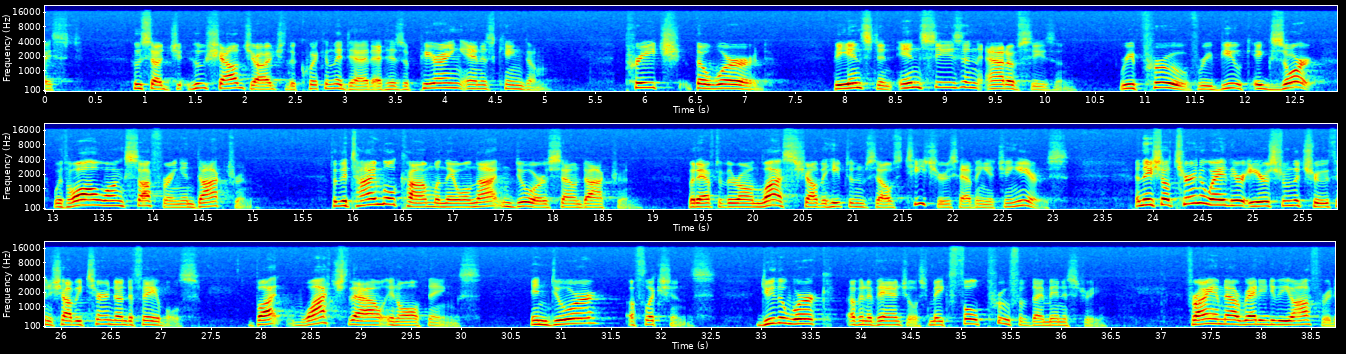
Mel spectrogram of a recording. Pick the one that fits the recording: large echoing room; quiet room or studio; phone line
large echoing room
